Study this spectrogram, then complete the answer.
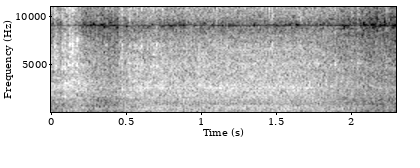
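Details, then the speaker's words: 1960s Corvette-content vintage Chevy engine ("Lucy") after a run-out-of-gas and tri-five radiator install: rough, uneven, wet stumbling idle with a dull rumble, carburetor grumbling and flooding out the vent; float suspected stuck again, possibly an incorrect float. "oh she's flooding again that g it well we still have the carburetor grumbling going on the float must have got stuck again and it started flooding again out the vent"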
